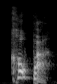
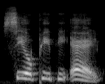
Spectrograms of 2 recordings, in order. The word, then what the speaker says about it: COPPA: I'm telling you because this is the first piece of child safety legislation since 1998, when we had COPPA, C-O-P-P-A, or COPPA. It's pronounced all different ways.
